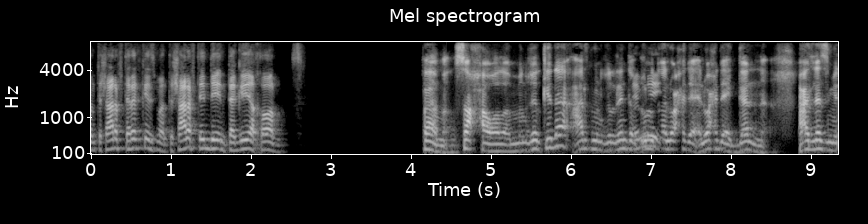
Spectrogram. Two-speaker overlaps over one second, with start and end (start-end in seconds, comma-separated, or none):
none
